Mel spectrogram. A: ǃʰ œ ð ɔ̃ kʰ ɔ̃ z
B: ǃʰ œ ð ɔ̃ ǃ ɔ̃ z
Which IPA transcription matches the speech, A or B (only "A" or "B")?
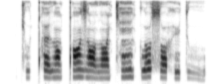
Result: B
